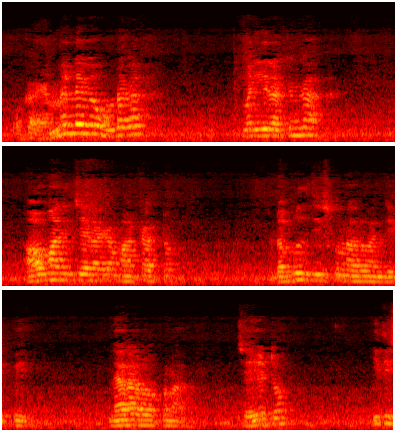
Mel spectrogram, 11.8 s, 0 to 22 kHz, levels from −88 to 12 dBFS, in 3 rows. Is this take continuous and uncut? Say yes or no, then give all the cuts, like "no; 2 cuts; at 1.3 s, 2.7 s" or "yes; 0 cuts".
yes; 0 cuts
